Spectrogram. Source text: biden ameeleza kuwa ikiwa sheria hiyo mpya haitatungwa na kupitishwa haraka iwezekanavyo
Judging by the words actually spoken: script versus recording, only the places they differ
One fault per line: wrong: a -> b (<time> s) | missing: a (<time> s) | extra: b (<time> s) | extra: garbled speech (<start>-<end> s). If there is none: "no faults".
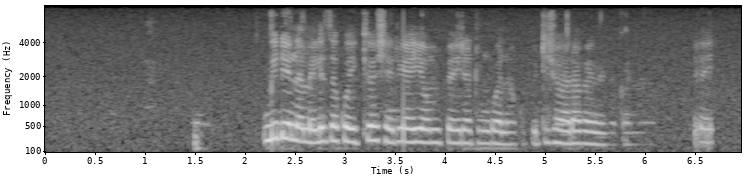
no faults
